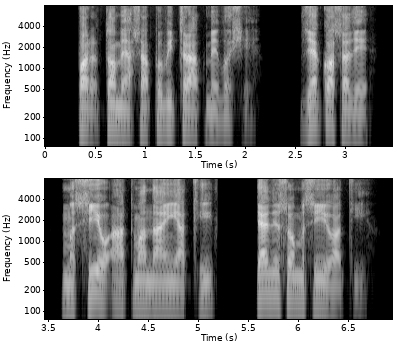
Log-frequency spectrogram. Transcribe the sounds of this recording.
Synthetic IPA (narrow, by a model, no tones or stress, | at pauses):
pɐɾt̪ɐmɛ̃aːsapɐʋɪt̪ɾəaːt̪mɛ̃bʱɐʃɛ | d͡zɛːkɔaːsad̪e | mɐsiːɦoʔaːt̪mãnãːĩaːt̪ʰi | t̪ɛːnĩsomɐsiːɦoaːt̪ʰḭ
